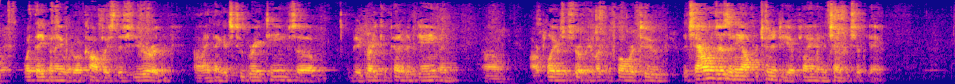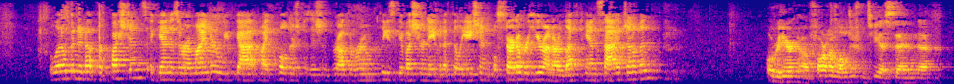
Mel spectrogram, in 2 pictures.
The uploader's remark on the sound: fielded questions in the Grand Ballroom of the Sheraton Atlanta Hotel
